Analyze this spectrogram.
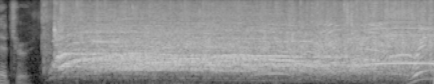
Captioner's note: crowd cheers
